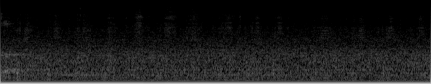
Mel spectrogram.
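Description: Paintbrush stroking and dabbing oil paint onto paper, a faint repeated scratching of the bristles.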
